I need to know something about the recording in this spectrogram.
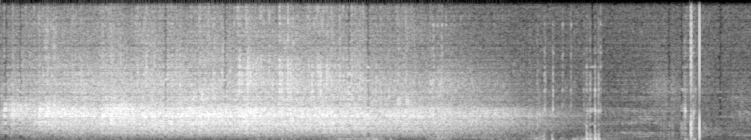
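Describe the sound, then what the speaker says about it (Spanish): Applause from a conference audience at an international congress session on geostrategy, steady for about five seconds and then thinning out, with a few scattered handling bumps near the end. "Un aplauso, por favor."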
